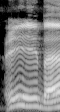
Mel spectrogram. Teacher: দুই জাবার পাবেন একটি অতিরিক্ত আলিফ আসবে এটি অবশ্যই খেয়াল রাখবেন আইনটিকে মোটা করে গলা চিপে করবেন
